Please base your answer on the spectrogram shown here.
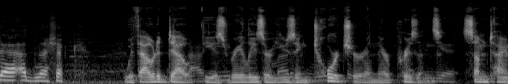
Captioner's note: through translator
